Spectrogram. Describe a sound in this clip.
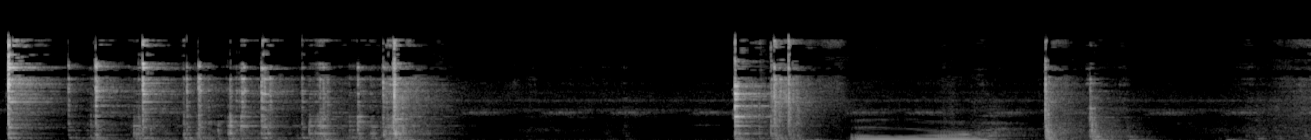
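Metal parts clink and rattle as they are handled.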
